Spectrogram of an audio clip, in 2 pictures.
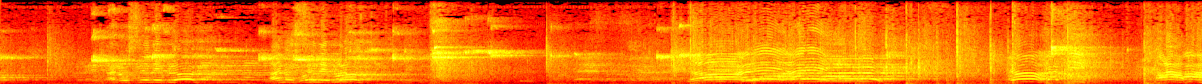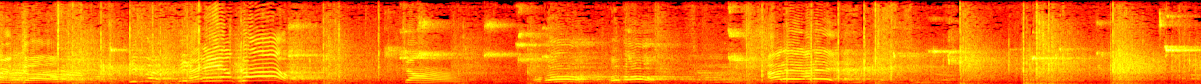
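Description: Sneakers squeak sharply on a hard court floor in an echoing hall.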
